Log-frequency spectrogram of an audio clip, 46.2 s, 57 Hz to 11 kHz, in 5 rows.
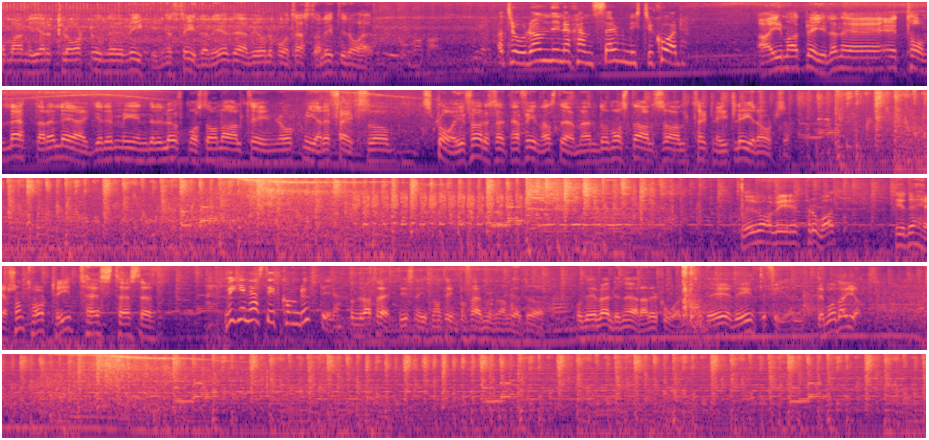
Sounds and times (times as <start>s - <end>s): Truck: 0.0s - 46.2s
Music: 14.3s - 46.2s.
